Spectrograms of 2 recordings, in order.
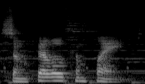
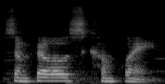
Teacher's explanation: if I said fellows, the next word is complained, and the S and the K sound would combine, and it would be some fellows complained, scomplained, scomplained.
